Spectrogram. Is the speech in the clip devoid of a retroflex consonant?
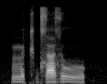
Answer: yes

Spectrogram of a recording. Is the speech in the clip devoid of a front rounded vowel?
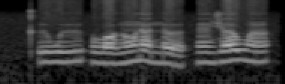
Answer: yes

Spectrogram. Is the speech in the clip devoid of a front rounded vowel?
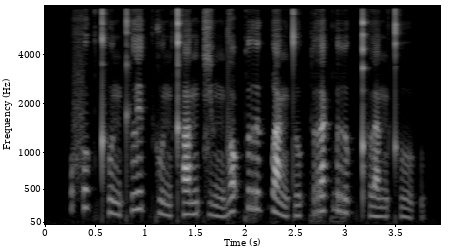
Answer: yes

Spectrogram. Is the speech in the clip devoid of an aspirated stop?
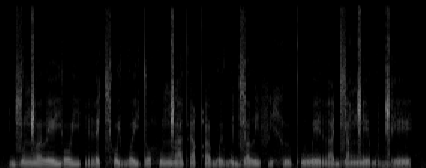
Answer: no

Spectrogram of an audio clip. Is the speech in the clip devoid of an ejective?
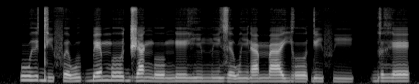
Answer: yes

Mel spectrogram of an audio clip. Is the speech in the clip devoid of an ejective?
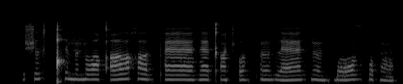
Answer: no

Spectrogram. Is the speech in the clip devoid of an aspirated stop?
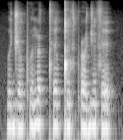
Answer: no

